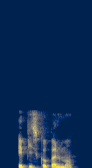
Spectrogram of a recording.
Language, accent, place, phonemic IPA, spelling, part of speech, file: French, France, Lyon, /e.pis.kɔ.pal.mɑ̃/, épiscopalement, adverb, LL-Q150 (fra)-épiscopalement.wav
- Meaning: episcopally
